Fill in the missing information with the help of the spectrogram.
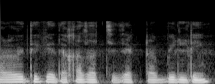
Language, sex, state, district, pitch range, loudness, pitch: Bengali, male, West Bengal, Cooch Behar, 105-110 Hz, -14 LUFS, 110 Hz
